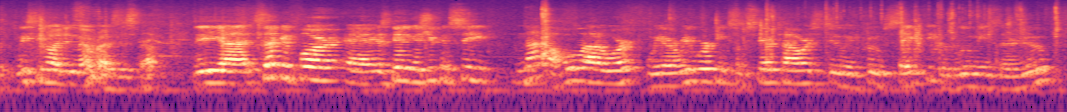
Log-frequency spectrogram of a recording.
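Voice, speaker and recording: Speaking at a fairly quick pace, a man's high-pitched voice shows big swings in loudness. Audible room echo and noticeable background noise surround him. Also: ordinary pitch variation. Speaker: architect presenting to school board. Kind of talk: presentation at public meeting. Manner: fast; halting, many fillers.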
